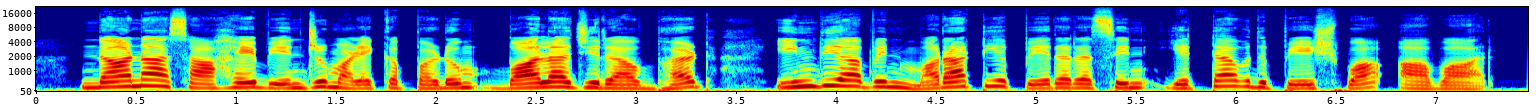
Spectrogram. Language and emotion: Tamil, neutral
